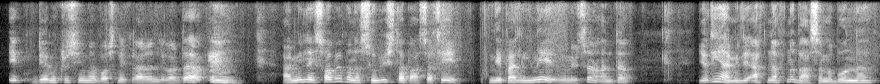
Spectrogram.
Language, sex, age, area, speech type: Nepali, male, 18-30, rural, spontaneous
